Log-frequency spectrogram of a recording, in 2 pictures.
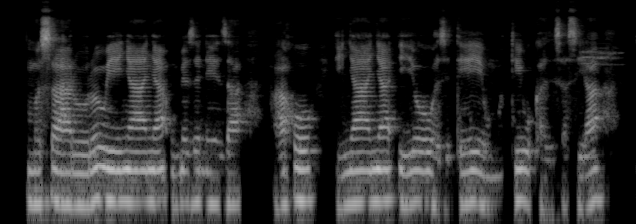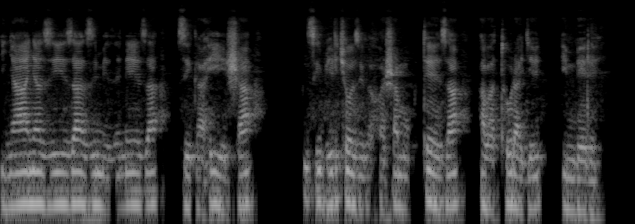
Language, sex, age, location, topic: Kinyarwanda, male, 25-35, Kigali, agriculture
